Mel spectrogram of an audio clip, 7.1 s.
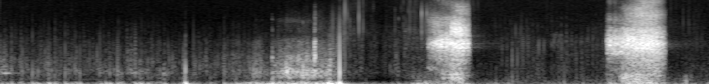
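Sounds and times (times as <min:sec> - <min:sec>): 
person sipping mate: 0:02.5 - 0:04.7, 0:06.1 - 0:06.7.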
